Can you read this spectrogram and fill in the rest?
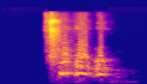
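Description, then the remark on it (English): Dogs bark in a quick, loud burst of about three overlapping yaps, lasting around a second, with no one talking. “And my dogs.”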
